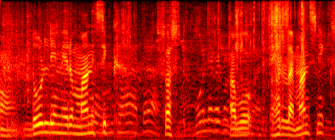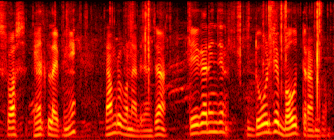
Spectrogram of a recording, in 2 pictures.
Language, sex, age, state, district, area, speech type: Nepali, male, 18-30, West Bengal, Alipurduar, urban, spontaneous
